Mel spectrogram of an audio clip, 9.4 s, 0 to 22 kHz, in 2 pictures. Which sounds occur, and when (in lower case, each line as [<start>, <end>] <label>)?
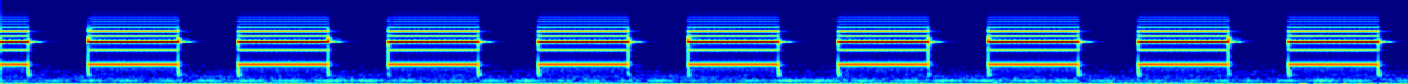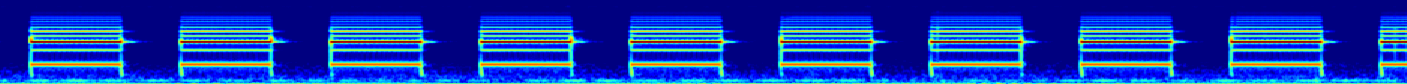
[0.00, 0.13] beep
[0.00, 9.35] background noise
[0.28, 0.63] beep
[0.80, 1.12] beep
[1.30, 1.62] beep
[1.79, 2.13] beep
[2.29, 2.64] beep
[2.80, 3.12] beep
[3.30, 3.65] beep
[3.80, 4.15] beep
[4.30, 4.64] beep
[4.80, 5.15] beep
[5.29, 5.65] beep
[5.81, 6.15] beep
[6.32, 6.66] beep
[6.82, 7.14] beep
[7.31, 7.67] beep
[7.80, 8.16] beep
[8.30, 8.66] beep
[8.81, 9.17] beep
[9.30, 9.35] beep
